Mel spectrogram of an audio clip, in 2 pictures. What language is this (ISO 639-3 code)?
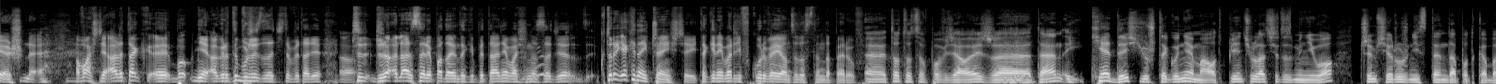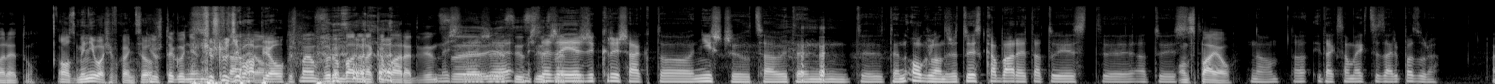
pol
